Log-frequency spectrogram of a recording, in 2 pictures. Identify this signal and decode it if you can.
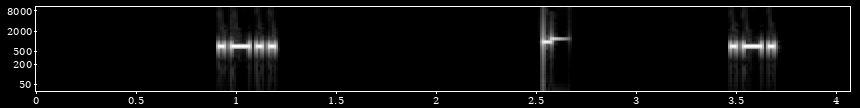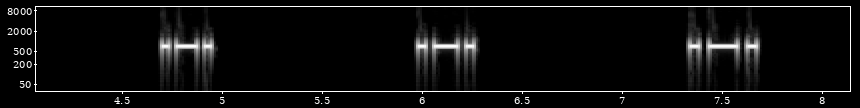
Morse code, heard as a keyed tone, about 34 wpm, spaced as for 8 wpm, 700 Hz. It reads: L RRRR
